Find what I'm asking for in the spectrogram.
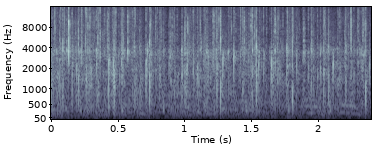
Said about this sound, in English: A big cheer for Amy and Darcy.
